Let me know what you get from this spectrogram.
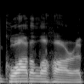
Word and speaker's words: Guadalajara: No, you gotta not pronounce the G. – Guadalajara? – Yeah.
